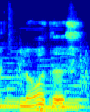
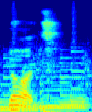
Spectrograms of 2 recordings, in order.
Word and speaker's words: clothes: Not clothes, it's clothes.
